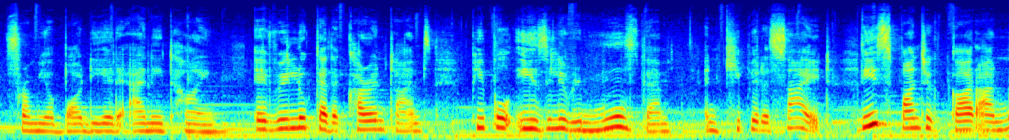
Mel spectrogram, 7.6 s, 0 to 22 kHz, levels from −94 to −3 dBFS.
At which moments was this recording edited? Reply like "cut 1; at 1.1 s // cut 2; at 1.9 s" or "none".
cut 1; at 1.7 s // cut 2; at 6.4 s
